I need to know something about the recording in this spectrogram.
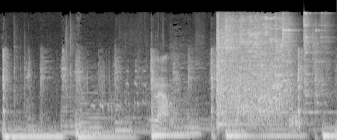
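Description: Background music, broken about three seconds in by a loud crash lasting about a second: plastic Blokus tiles clattering and scattering across a wooden table as the board is knocked aside.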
